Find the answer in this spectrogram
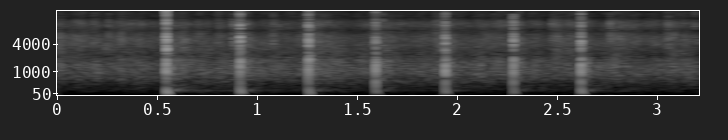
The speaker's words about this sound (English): And I just want you all to give your bishop a round of applause and say thank you.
